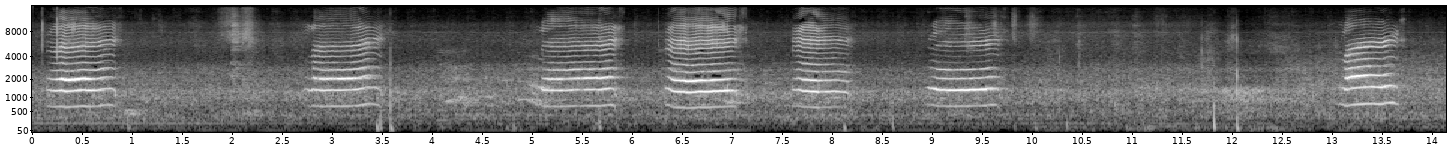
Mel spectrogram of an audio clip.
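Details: Kitten meowing persistently, seven loud, high, tonal mews in quick irregular succession over fourteen seconds, each short and slightly falling at the end, in a quiet setting with occasional clicks.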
